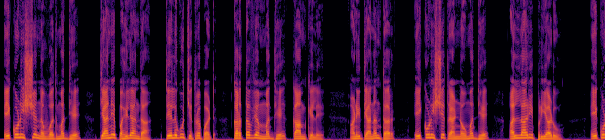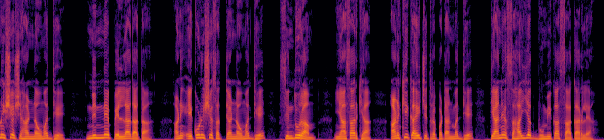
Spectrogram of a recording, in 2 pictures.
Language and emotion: Marathi, neutral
